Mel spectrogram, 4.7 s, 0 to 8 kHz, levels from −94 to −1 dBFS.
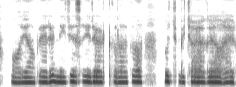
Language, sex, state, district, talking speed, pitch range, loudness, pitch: Hindi, female, Uttar Pradesh, Etah, 150 wpm, 180-190 Hz, -33 LUFS, 180 Hz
